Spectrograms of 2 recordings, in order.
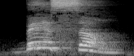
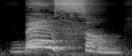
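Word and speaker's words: bênção: ou on um exemplo benção benção benção por mais que o ou seja uma sílaba aparentemente forte o bem sai como mais intensidade benção benção então a sílaba forte é a penúltima e ela é acentuada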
